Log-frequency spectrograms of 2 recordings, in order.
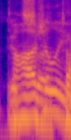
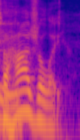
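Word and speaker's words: To'hajiilee: Tahajali. – Tahajali is the name.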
